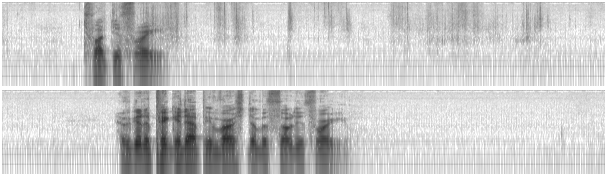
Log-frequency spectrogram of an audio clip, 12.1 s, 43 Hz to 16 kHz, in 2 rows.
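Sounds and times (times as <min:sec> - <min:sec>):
book pages turning: 0:01.4 - 0:05.9.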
